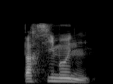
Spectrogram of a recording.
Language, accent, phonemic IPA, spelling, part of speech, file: French, France, /paʁ.si.mɔ.ni/, parcimonie, noun, LL-Q150 (fra)-parcimonie.wav
- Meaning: parsimony (great reluctance to spend money unnecessarily)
